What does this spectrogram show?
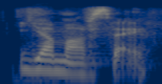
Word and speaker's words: llamar: This is the brief on the essential Spanish verb yamar. So you're ready to introduce yourself in Spanish, right? Well, this is the verb you need. Yamar.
